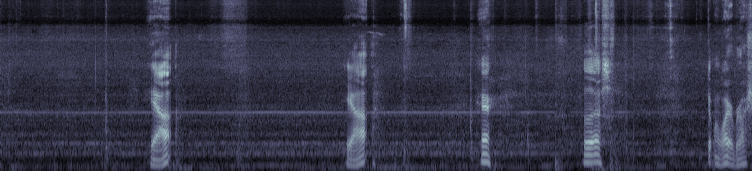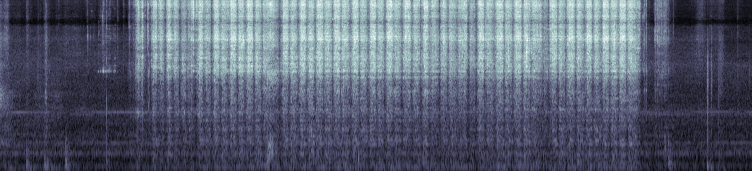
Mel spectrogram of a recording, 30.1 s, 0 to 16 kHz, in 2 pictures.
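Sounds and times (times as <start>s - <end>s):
wire brush scrubbing steel: 17.6s - 28.4s.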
